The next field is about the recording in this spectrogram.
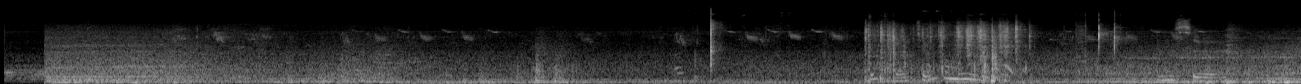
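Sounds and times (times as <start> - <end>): outdoor background noise: 0.0 - 13.0
small bird chirping: 5.8 - 12.3.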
